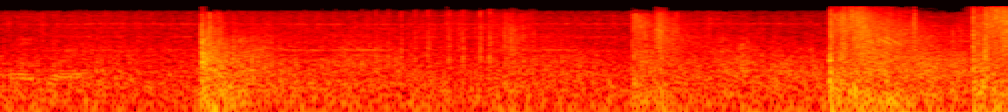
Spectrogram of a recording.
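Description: Jet thrusters blast in loud bursts.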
